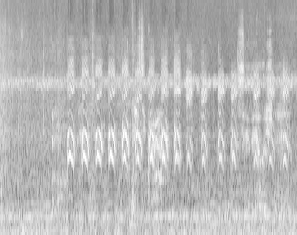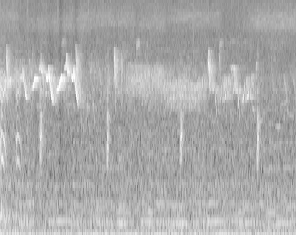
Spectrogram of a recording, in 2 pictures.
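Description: Birds calling, a crow among them: a fast run of repeated calls for a few seconds, then scattered chirps, over a steady high insect hum.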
